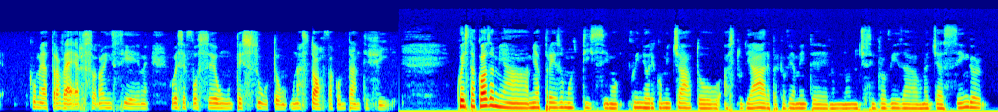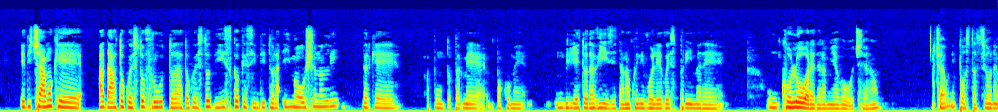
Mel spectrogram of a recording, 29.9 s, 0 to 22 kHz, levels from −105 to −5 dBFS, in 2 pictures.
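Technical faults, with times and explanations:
0.0–5.99 s, input switched to a poorer device: the sound is dull and boxy with nothing above 6.8 kHz, a few dB quieter, and has its own faint hiss, likely from a lesser microphone. A 20 ms gap marks the switch. On a spectrogram there is a hard ceiling at 6.8 kHz that then lifts, and the waveform steps up in level.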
